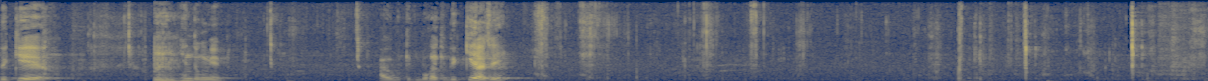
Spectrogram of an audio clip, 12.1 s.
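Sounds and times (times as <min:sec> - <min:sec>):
person chewing crunchy food: 0:05.3 - 0:12.0.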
